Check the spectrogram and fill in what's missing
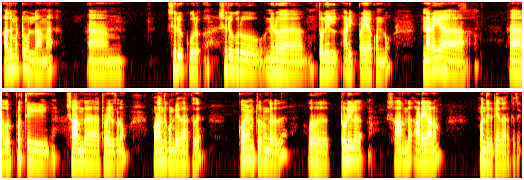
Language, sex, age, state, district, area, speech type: Tamil, male, 18-30, Tamil Nadu, Coimbatore, urban, spontaneous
